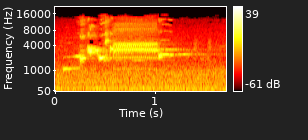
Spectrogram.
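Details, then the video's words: A male red-winged blackbird in the Pacific Northwest sings to get noticed from a high perch: a few sharp rising notes, then a harsh buzzy trill of about half a second. Faint background hiss. "Red Winged Blackbirds Singing"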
